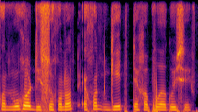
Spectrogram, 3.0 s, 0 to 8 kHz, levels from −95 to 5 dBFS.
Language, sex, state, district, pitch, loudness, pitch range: Assamese, male, Assam, Sonitpur, 200 Hz, -15 LUFS, 195-215 Hz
